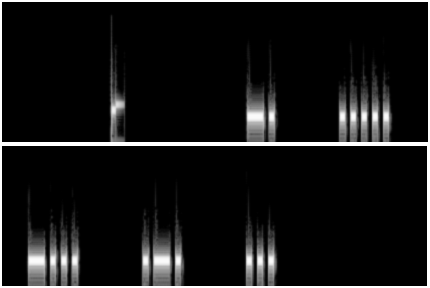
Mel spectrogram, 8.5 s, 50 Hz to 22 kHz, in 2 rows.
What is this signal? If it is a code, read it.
Morse code, heard as a keyed tone, about 22 wpm, spaced as for 10 wpm, 700 Hz. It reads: N5BRS
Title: USA Call Signs - 5 Characters - 4x Character Spacing - 22wpm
